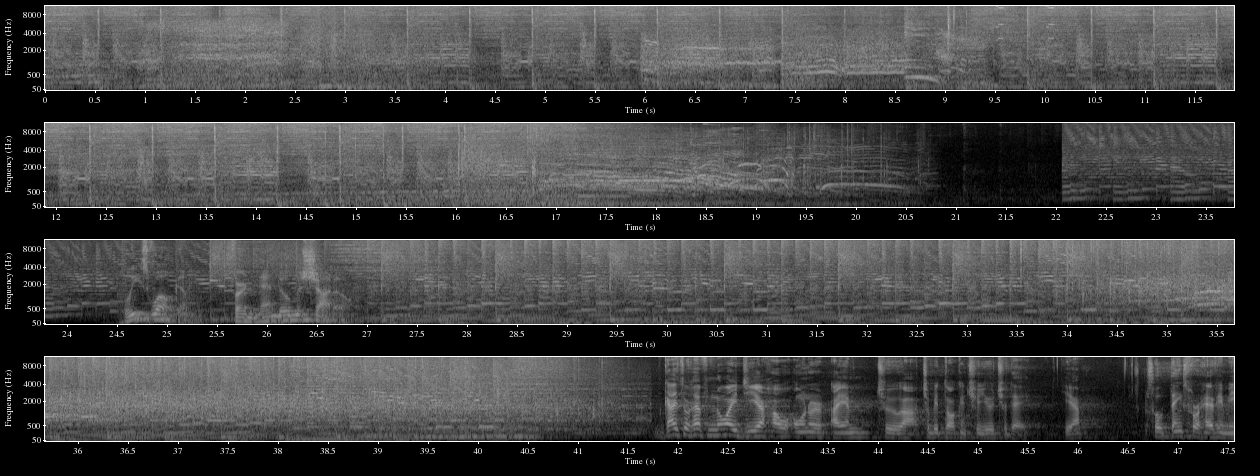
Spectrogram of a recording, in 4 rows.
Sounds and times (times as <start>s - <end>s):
Music: 0.0s - 18.2s, 22.0s - 43.0s
Speech: 24.6s - 26.9s, 41.8s - 47.5s.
